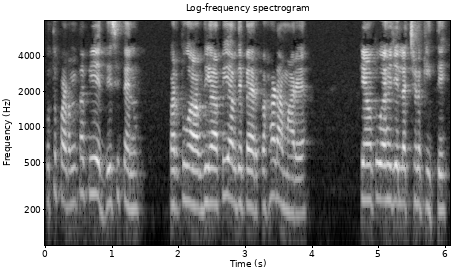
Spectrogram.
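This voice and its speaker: A woman's voice: fairly high pitch, fairly even intonation, quick pace, darkish tone, lightly acted. A middle-aged woman with a Punjabi accent playing a mother who scolds and coaxes her daughter in a short film drama. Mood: scolding. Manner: scolding then coaxing. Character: worried mother torn between son and daughter.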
